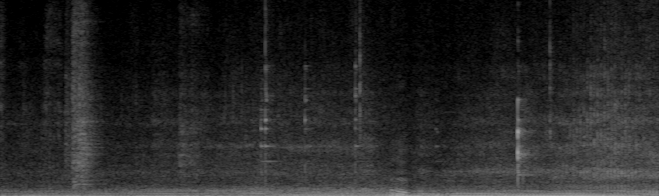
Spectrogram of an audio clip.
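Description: Someone eating noodles with chopsticks: a short slurp about a second in, then scattered light clicks of the chopsticks against the plate, over a low steady hum.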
